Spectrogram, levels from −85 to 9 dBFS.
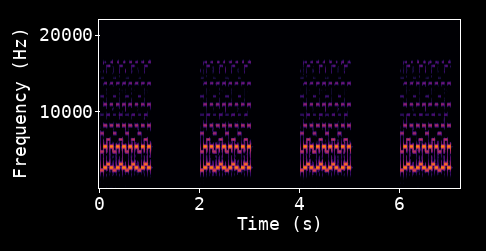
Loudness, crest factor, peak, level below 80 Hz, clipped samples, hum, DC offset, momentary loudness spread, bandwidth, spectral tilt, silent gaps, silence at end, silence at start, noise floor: -18 LUFS; 12 dB; -10 dBFS; under -90 dBFS; under 0.1%; none; under 0.1%; 11 LU; 17 kHz; 11.5 dB/octave; 1.22-2.00 s, 3.28-3.99 s, 5.30-5.99 s; 0.2 s; 0 s; under -90 dBFS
